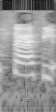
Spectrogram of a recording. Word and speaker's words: Cersei: Adam says Cersei is how it should be said. I say Cersei because that's how I've heard it pronounced the majority of my life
